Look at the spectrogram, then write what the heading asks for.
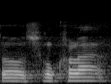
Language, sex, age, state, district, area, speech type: Odia, male, 45-60, Odisha, Kandhamal, rural, spontaneous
